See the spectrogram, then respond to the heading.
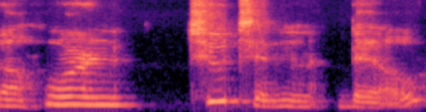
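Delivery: slow, deliberate, carefully spaced-out words. Naming a state funding bill for listeners: said slowly. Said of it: "I'll say this slowly for our listeners".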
